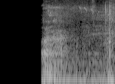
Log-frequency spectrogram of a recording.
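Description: Outdoor background sound: a steady low rumble with a few faint high chirps, starting just under a second in.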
